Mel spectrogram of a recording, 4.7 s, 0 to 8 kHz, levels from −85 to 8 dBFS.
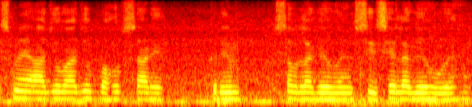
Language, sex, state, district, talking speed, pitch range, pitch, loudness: Hindi, male, Gujarat, Valsad, 175 wpm, 140-155 Hz, 150 Hz, -14 LUFS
